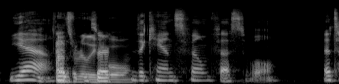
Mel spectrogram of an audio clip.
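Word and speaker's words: Cannes: oh did it yeah that's really cool the can's Film Festival that's how you pronounce it right yes it is okay she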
